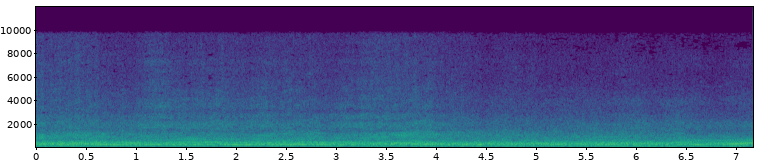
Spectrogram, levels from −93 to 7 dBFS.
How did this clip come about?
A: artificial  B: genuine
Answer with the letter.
B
